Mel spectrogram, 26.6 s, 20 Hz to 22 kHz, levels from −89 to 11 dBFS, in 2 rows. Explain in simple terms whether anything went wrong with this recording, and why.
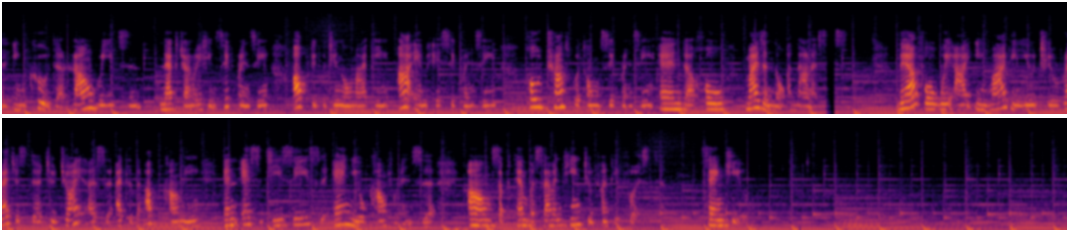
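Yes, two kinds of network trouble show up. At 5.39 to 5.43 s and again at 16.14 to 16.17 s there is short concealed packet loss. About 20 ms of audio failed to arrive in time, and the receiver patched the hole by briefly stretching the sound it had just played. You hear only a tiny smear or wobble, and anything very short in that spot may drop out. The audio carries straight on afterwards.

From 10.29 to 10.42 s there is a burst of packet loss, which is much bigger. Around 100 ms of audio went missing in one go. The receiver held the last sound for roughly a tenth of a second, letting it fade as a buzz or hiss, with about 40 ms of silence in the patch, before the real audio returned further along. What separates it from the short dropouts is that a noticeable chunk is gone, with an audible held tail and gap, not just a blip.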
